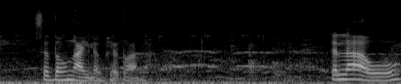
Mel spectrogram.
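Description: A rooster crowing faintly, one long drawn-out call in a gap between a woman's words, starting about a second in.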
